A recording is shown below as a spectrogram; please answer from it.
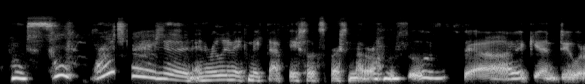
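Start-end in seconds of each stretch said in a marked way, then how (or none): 0.1-1.9 high, slow, overdone frustrated whine; exaggerated frustration. Shown as a demonstration. Parent modeling frustration for a child: exaggerated slow whine. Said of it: "we might go". 3.7-5.8 high, slow, overdone sad voice; exaggerated sadness. Shown as a demonstration. Parent showing sadness to a small child: exaggerated sad voice. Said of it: "we might go".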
